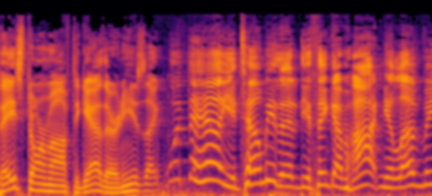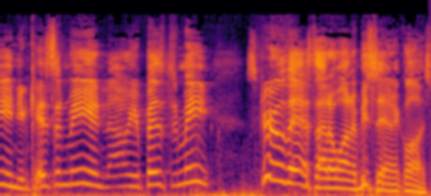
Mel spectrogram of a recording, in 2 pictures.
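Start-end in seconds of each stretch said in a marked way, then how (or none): 1.7-8.7 mock yelling, very high, shrill and outraged. Recounting what a man yelled as he stormed off, retelling a yell. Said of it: "that's what he's yelling".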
